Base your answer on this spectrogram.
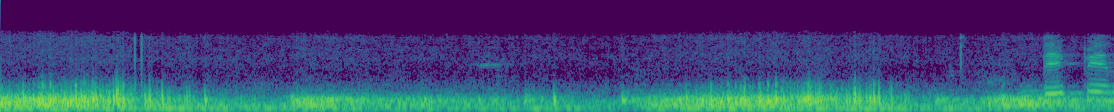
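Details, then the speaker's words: Coarse crackles on auscultation, low bubbling pops over two breath cycles, like blowing bubbles through a straw in water; sign of fluid or secretions in larger airways, nursing semiology teaching example. "já uma crepitação grosseira ela lembra um som bolhoso como se tivesse fazendo bolha com o canudinho dentro de um copo de água vamos ouvir essa crepitação grosseira"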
